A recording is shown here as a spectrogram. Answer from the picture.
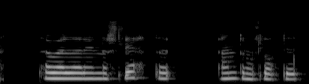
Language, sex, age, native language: Icelandic, female, 13, Icelandic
